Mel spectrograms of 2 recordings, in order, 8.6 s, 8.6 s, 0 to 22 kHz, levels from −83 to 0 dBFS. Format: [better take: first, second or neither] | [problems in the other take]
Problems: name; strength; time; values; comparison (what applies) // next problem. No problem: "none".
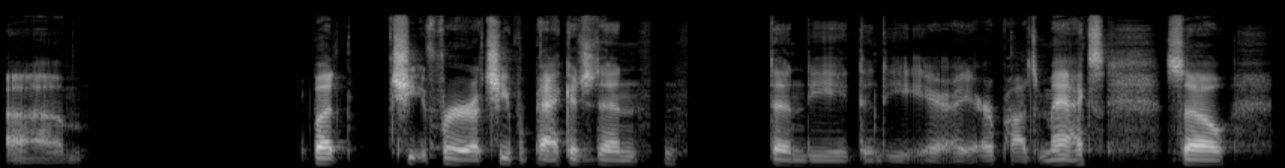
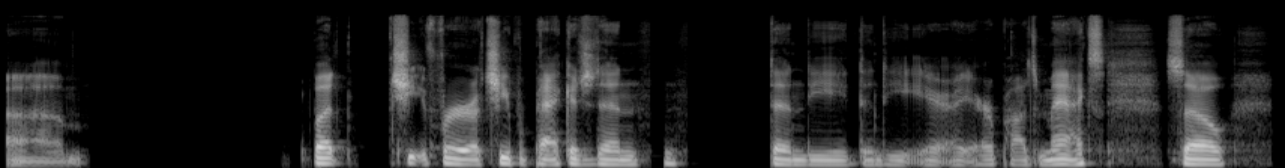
second | thin; very; fading below 550 Hz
